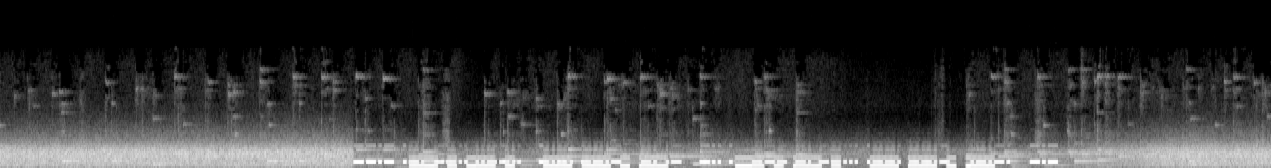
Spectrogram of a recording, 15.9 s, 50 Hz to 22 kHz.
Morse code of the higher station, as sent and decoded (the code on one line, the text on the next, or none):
--.- .-. --.. ..--.. / -.-. --.- / -. .- / -.. . / --- -. --... .--. --.- / .-.-. / -.-
QRZ? CQ NA DE ON7PQ <AR> K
